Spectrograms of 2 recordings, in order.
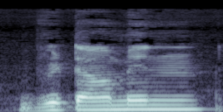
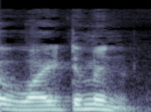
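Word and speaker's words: vitamin: तो right answer is A option number D, विटामिन B1। अच्छा, एक बात बताऊं कि हम लोग विटामिन बोलते हैं, लेकिन अभी जो इंग्लिश इसका सही उच्चारण है, वाइटमिन, वाइटमिन B1।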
